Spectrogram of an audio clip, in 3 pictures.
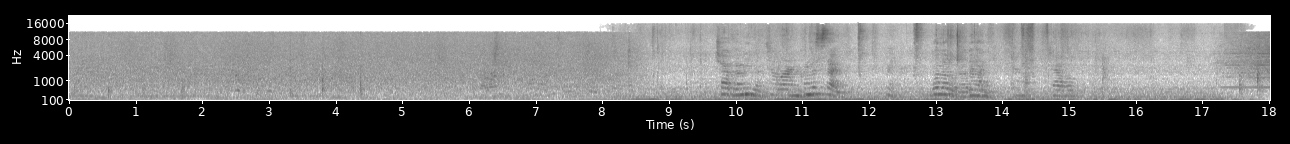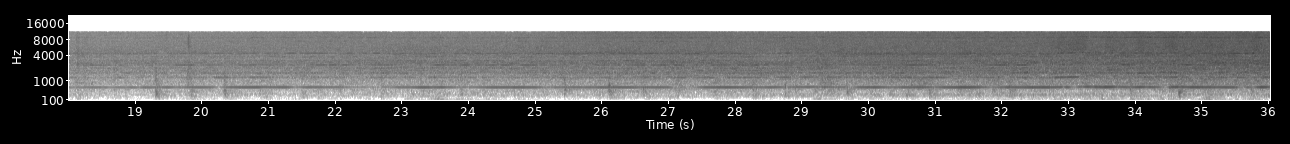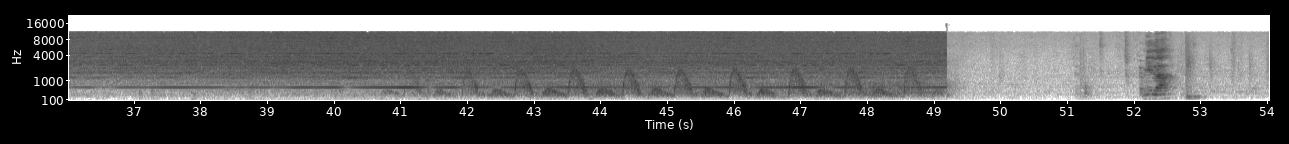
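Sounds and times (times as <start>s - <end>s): vacuum cleaner whining: 8.1s - 10.6s, 17.2s - 49.2s
rapid rhythmic whooshing: 40.6s - 49.2s.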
